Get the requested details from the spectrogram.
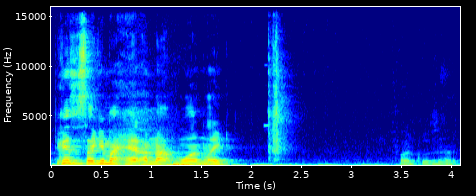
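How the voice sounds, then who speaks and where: A man's voice: on the high side, animated, normal speed, gravelly. A young man co-hosting a podcast, telling a story in a casual, heated way, swearing freely and filling his speech with "like". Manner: swears freely, loose and heated, heavy on "like" fillers. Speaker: podcast co-host. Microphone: podcast mic. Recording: roomy echo.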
